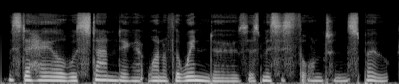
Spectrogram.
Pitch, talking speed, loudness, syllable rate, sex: 170 Hz, 195 wpm, -20 LUFS, 4.8 syllables/s, female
